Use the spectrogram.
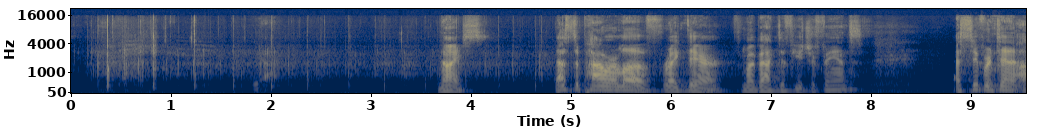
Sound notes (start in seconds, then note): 2.3 applause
